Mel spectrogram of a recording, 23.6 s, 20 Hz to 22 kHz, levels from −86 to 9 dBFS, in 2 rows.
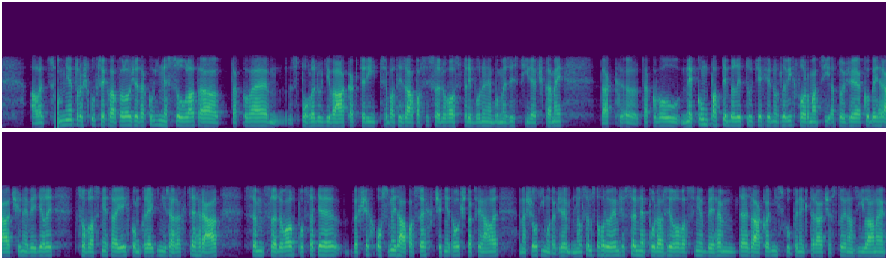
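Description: Right near the start, at 0.70 s, there's a short hole in the speech, about 40 ms of dead silence with hard edges. That's packet loss filled with silence: the receiver had nothing for that stretch and just played silence. A 40 ms gap fits a couple of 20 ms packets going missing.

Later, from about 15.75 s to 20.07 s, the pace suddenly jumps to around 1.35 times normal while the pitch stays where it was. That's a time-stretched section, likely the result of software squeezing the audio to fit a set length by dropping short slices and stitching the rest together. You can hear it in how rushed that passage sounds. Throughout, the G.711 telephone coding keeps everything within the usual 200 to 3.4 kHz phone band.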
